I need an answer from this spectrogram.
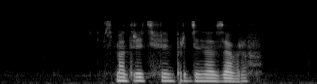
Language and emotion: Russian, neutral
